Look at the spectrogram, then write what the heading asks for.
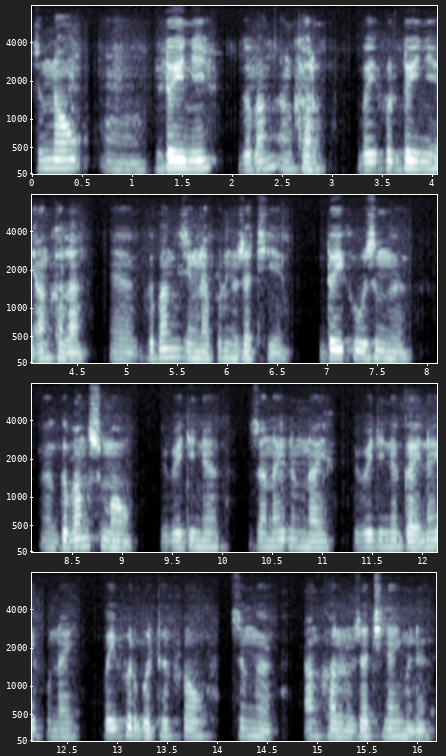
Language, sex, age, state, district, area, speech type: Bodo, male, 18-30, Assam, Udalguri, rural, spontaneous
